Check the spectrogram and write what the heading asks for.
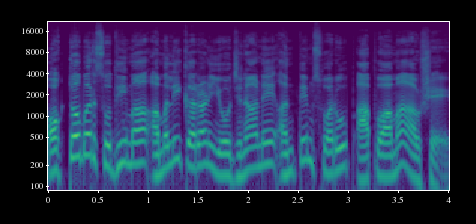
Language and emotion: Gujarati, neutral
